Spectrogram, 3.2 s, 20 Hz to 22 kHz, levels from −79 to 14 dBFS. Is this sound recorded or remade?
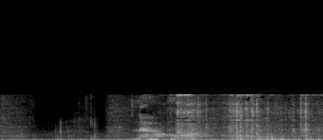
recorded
